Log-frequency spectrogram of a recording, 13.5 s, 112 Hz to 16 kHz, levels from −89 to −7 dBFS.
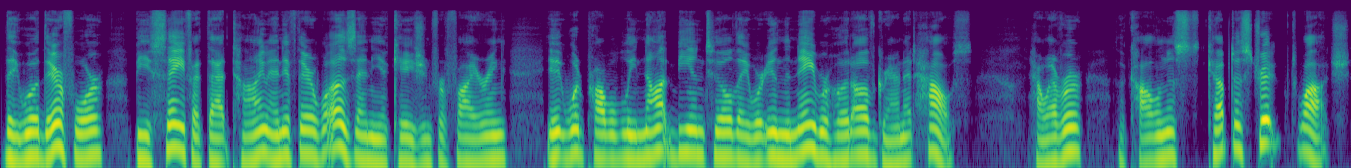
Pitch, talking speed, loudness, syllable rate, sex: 155 Hz, 165 wpm, -19 LUFS, 5.1 syllables/s, male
